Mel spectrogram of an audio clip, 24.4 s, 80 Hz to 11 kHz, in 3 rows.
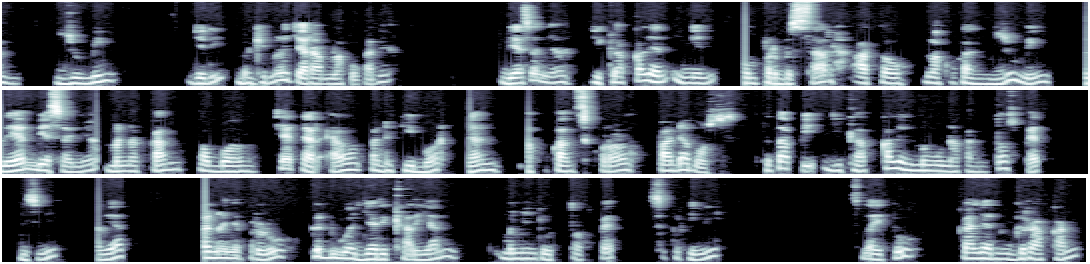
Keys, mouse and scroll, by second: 17.3 click.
